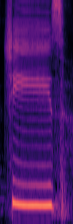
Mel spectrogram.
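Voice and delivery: put-on high, bright kid's "Cheese"; lightly voiced little girl saying cheese. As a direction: say it like a small girl posing for a photo. Daughter posing for x-ray.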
